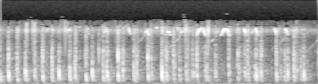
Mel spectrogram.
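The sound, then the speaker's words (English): Rapid, rhythmic hoofbeats of a galloping horse fleeing toward the hills, clip-clopping steadily and loudly, with no voices present. “He turned and fled.”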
